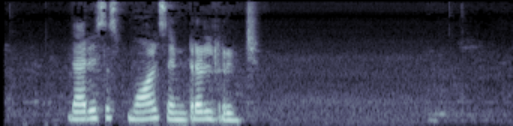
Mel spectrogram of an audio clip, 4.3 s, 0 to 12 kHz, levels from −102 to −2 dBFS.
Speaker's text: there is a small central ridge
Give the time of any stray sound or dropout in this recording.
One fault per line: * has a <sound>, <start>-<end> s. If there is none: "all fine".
all fine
